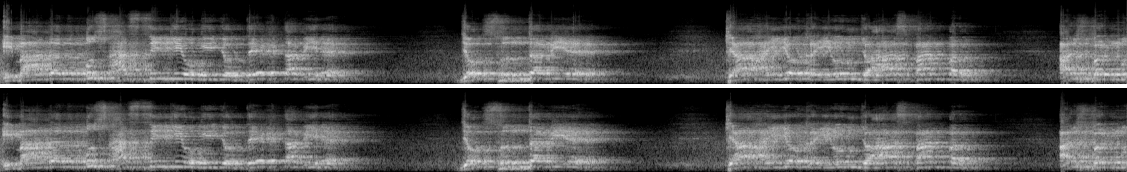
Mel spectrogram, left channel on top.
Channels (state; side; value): normal; both; correlation 0.32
